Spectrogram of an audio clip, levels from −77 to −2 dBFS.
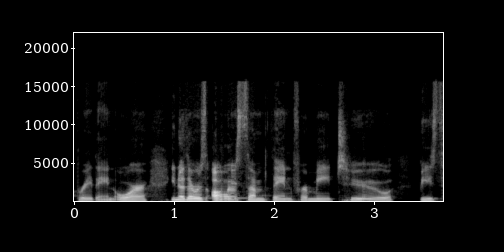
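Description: Right after "you know there was", from 1.43 to 1.62 s, the speech turns choppy and robotic: this is repeated packet loss. Several gaps land in quick succession, none longer than about 20 ms, and each is patched by stretching the preceding sound, so nearly half of that stretch is synthetic fill. Because the holes keep recurring, with the next following soon after the last, this produces a sustained choppy, stuttering texture rather than a single blip.

Just after "for me", at 2.85 to 2.89 s and again at 2.90 to 2.93 s, there are two back-to-back instances of short concealed packet loss. Each drops roughly 20 ms of audio, which the receiver bridges by extending the last sound before blending back into the real signal. These are heard as a brief smear or wobble. Unlike the earlier stretch, only two isolated holes occur, so the disturbance is momentary and never builds into a robotic character.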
